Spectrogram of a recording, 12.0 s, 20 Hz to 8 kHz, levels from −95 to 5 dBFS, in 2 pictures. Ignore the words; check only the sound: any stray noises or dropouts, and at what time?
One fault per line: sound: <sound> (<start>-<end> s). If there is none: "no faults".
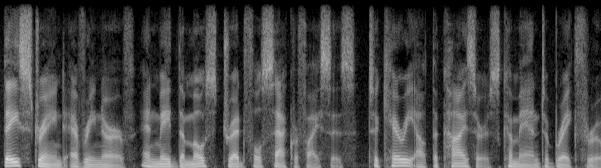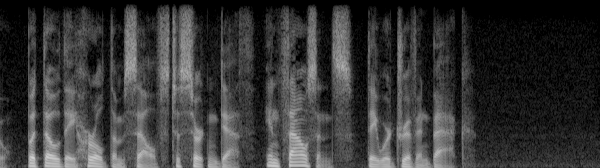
no faults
